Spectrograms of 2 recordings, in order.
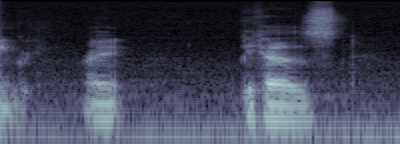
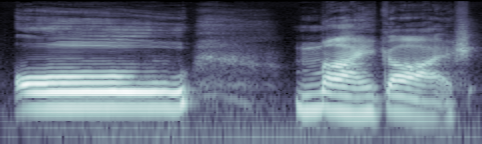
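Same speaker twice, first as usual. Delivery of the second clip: loud, long-held high "oh"; mock-exasperated wail; exasperated outcry; 5 semitones higher, 10 dB louder, much slower than usual. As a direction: hold the first word loud, then drop. Acted reaction to customer's remark.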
